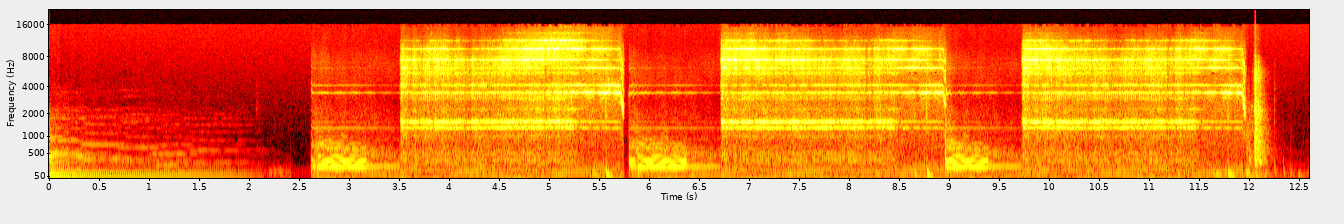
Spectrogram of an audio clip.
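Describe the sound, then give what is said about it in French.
Telephone bell ringing for an incoming call: three long, loud, bright bursts of metallic ringing separated by short pauses, after a brief low opening sound. “Elle reçoit un appel téléphonique.”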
